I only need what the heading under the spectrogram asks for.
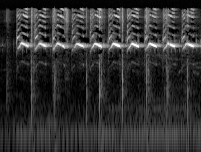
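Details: Persistent high-pitched notes from an aggressive bar-winged prinia, each a short sharp whistle with a slight upward flick, steady at about two per second, punctuated by snapping clicks and a faint low hum.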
